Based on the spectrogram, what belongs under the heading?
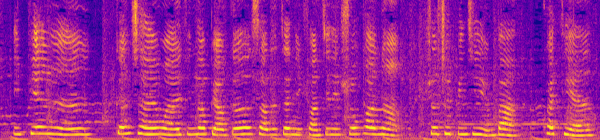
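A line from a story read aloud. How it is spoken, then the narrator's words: Crying while speaking. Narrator (Chinese): 妹妹当时就哭了，边哭边说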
